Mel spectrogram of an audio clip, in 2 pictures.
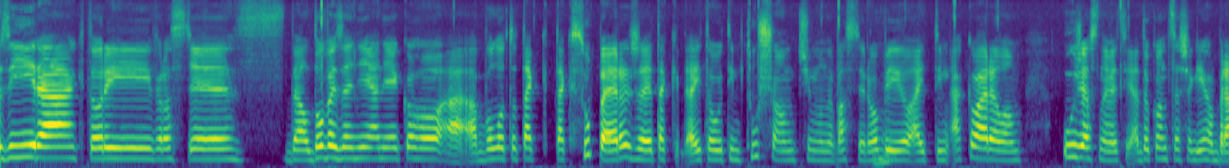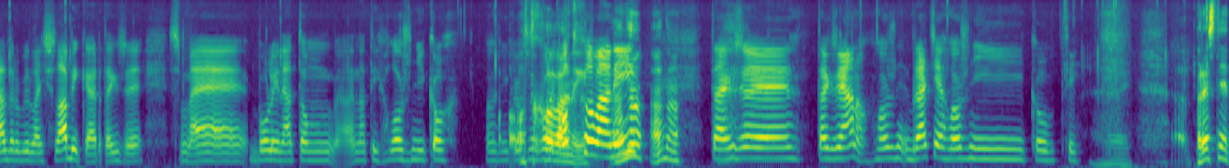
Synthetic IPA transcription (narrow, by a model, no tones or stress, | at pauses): ziːɾakt̪ɔɾiːpɾɔscɛ | d̪ald̪ɔʋɛzɛɲɪaɲɪɛkɔɦɔa̰bɔlɔt̪ɔt̪akt̪aksupɛɾʒɛt̪aka̰jt̪ɔt̪iːmt̪uʃɔmt͡ʃiːmɔnʋlasɲɛɾɔbilajt̪iːmʔa̰kʋaːɾɛlɔm | uːʒasnɛːʋɛt͡sia̰d̪ɔkɔnt͡safʃaɡjɛɦɔbɾad̪ɾɔbilajʃlabikaɾt̪aɡʒɛ | z̥mɛbɔlinat̪ɔmnat̪iːɣɦlɔʒɲiːkɔx | ɦlɔʒɲiːkɔsɛbɔlʋɔnt̪xɔʋaniːan | t̪aɡʒɛt̪aɡʒɛaːnɔɦlɔʒbɾacɪaɦlɔʒɲiːkɔʊt͡siɦɛ | pɾɛsɲɛ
